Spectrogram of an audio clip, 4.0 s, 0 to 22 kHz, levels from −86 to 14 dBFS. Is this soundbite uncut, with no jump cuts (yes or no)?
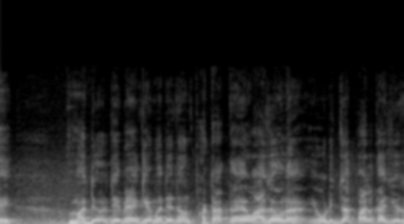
yes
